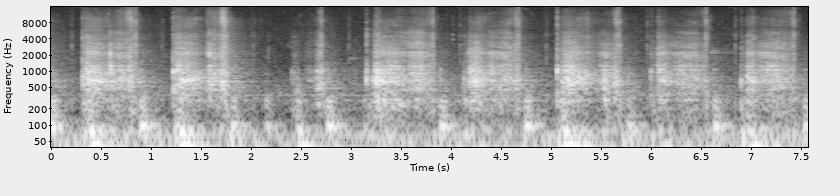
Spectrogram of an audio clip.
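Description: A palette knife held in the fingertips scrapes and spreads gel across a large stretched canvas giclee print lying flat on a table, with a solid wooden frame beneath the taut canvas. Repeated rasping strokes come in uneven bursts, each a dry, papery scrape with a low drum-like thud from the taut canvas underneath.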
